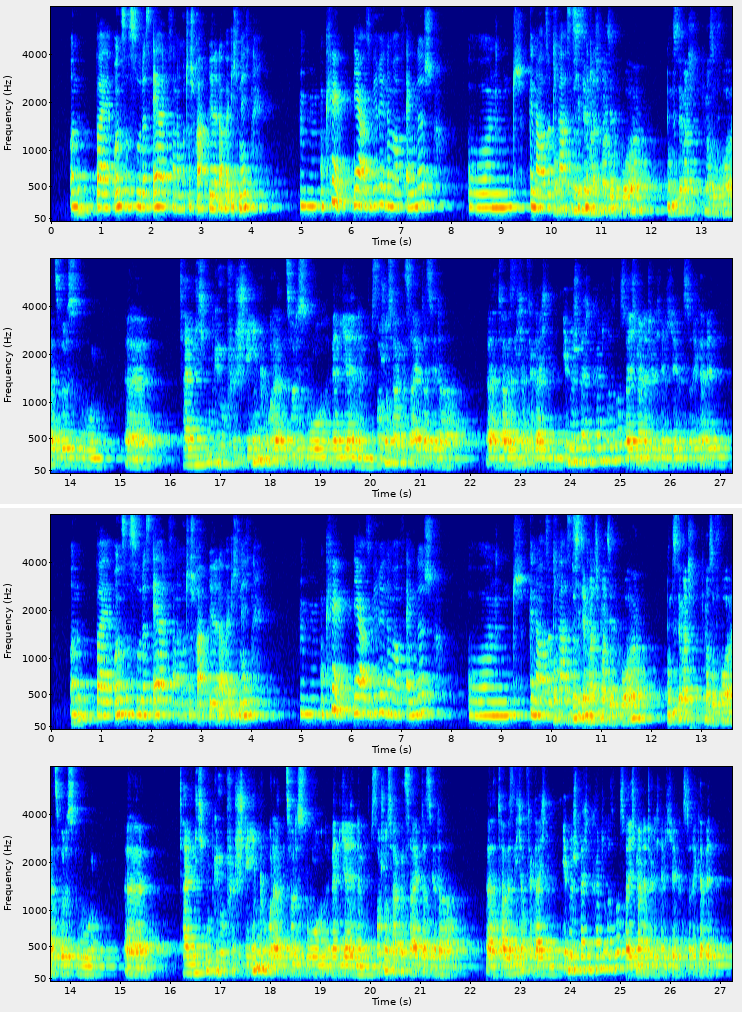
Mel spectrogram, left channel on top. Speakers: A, on the left; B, on the right.
A: Und
B: Mhm.
A: bei uns ist es so, dass er halt auf seiner Muttersprache redet, aber ich nicht. Mm, Okay, ja, also wir reden immer auf Englisch und genau, also klar,
B: Kommt, kommt
A: es ist
B: es
A: jetzt
B: dir
A: mittlerweile.
B: manchmal so vor, kommt
A: Mhm.
B: es dir manchmal so vor, als würdest du äh, Teile nicht gut genug verstehen? Oder als würdest du, wenn ihr in einem Social Circle seid, dass ihr da äh, teilweise nicht auf der gleichen Ebene sprechen könnt oder sowas? Weil ich meine, natürlich, wenn ich hier in Costa Rica bin,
